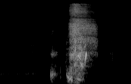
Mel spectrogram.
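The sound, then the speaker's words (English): A single loud sneeze: a short sharp inhale followed by an explosive burst of breath, with silence before and after. “Bless you.”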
